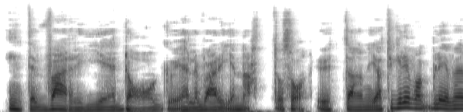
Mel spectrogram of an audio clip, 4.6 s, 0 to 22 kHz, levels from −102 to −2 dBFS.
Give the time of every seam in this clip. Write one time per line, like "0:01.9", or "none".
0:03.1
